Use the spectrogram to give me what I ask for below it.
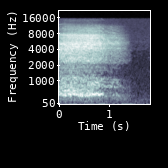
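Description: A slow breath out during a guided breathing exercise: a soft, airy hiss holds steady, then tapers away. It is quiet, with no voices.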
